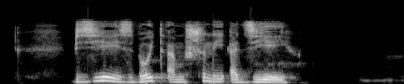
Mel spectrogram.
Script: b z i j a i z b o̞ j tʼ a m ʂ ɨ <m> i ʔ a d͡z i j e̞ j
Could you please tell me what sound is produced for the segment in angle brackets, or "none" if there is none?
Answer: n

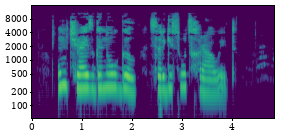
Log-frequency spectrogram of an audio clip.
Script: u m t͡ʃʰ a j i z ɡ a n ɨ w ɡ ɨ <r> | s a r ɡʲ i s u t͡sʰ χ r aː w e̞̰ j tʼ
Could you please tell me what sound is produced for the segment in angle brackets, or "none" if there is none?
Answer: l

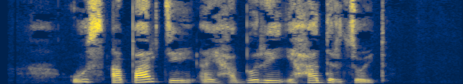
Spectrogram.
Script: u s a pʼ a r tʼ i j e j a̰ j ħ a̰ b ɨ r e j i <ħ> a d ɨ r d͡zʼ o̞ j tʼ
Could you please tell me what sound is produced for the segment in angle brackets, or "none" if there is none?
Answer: ħ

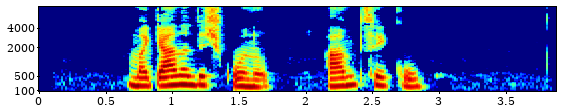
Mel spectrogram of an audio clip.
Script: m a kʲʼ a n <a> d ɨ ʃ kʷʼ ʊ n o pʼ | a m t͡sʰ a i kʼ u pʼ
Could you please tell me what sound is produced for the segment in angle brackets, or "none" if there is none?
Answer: a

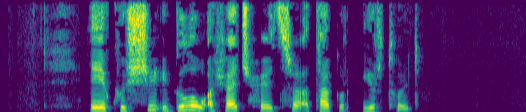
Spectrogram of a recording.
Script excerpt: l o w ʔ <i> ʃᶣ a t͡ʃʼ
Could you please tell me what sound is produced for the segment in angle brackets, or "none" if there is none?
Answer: a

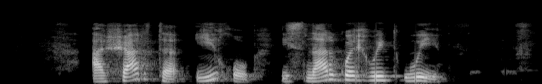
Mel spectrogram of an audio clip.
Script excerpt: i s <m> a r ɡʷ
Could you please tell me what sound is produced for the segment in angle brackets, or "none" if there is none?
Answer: n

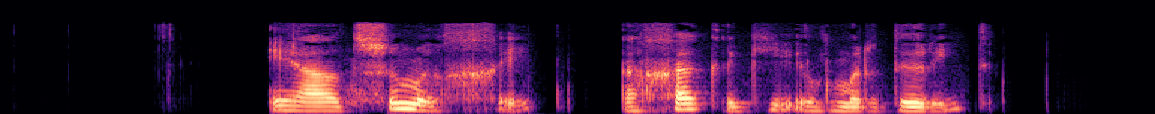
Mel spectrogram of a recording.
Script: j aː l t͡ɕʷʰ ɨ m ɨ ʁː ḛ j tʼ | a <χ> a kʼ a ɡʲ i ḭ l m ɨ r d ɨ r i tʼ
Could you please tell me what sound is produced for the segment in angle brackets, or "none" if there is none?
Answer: χ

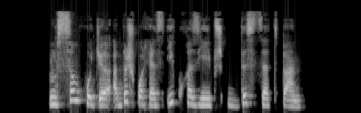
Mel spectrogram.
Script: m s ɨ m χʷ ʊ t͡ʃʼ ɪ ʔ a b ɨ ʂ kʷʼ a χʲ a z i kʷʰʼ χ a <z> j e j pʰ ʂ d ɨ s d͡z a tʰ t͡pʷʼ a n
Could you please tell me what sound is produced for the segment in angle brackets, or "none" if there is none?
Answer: z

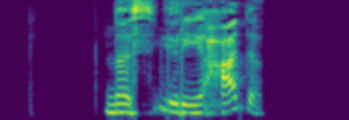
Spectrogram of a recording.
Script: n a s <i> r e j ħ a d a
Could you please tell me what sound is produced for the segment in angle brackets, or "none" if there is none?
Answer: i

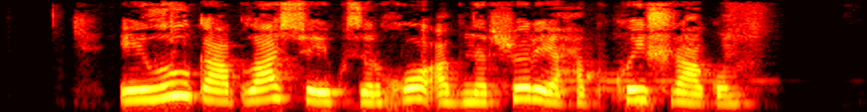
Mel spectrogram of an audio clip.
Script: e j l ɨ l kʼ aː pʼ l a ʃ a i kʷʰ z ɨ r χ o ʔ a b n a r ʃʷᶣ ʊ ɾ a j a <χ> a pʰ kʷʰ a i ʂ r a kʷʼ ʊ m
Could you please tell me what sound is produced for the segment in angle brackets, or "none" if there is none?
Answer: ħ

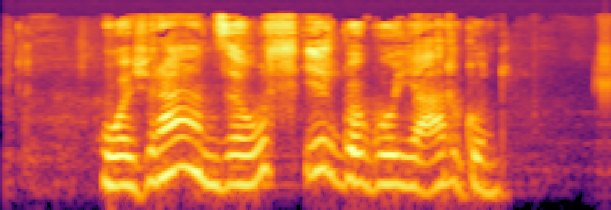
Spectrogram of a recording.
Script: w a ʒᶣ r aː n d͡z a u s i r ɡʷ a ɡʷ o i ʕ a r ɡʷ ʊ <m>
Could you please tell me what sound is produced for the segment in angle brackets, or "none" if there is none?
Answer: n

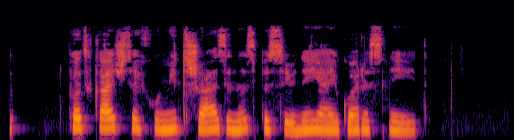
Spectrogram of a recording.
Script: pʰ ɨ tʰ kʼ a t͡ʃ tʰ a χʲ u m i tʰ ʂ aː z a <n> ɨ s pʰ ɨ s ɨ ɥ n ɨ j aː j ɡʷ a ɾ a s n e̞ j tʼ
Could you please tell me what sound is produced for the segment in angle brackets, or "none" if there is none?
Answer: n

